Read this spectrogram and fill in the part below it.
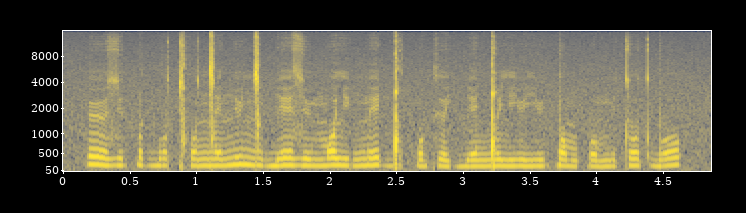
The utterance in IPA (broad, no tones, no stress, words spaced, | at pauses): øzyk͡pəɡ͡bo ǀʰoŋ͡ǀenyŋ͡ǀə ɡ͡bezy mɔlʲy ŋ͡meɡ͡ǃok͡po kʲɔjɡ͡beŋ͡ǃylʲjy jyk͡pɔmk͡pomy totɡ͡bo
